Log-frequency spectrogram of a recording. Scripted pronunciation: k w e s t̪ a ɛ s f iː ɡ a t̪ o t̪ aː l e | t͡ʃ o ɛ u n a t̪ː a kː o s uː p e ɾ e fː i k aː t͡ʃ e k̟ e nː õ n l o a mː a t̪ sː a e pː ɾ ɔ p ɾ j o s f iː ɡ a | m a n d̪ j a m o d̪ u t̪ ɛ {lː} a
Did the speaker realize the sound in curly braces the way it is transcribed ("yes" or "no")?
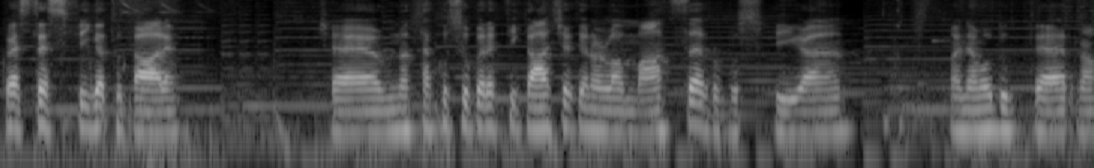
no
